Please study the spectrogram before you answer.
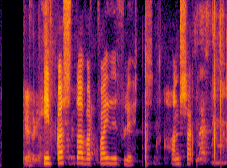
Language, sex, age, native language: Icelandic, male, 13, Icelandic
